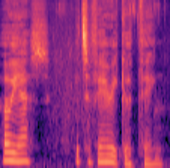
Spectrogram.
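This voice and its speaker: A man voicing a childlike, lonely woman with a dreamy, wistful and excitable manner in a scripted horror story. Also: on the high side, unhurried, pitched above the performer's own voice. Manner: breathless, wistful, insistent.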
